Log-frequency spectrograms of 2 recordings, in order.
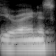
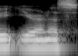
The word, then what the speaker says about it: Uranus: But I'm going to call it Uranus because that's the way we pronounce it. But if it helps you, Uranus will also work for us.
